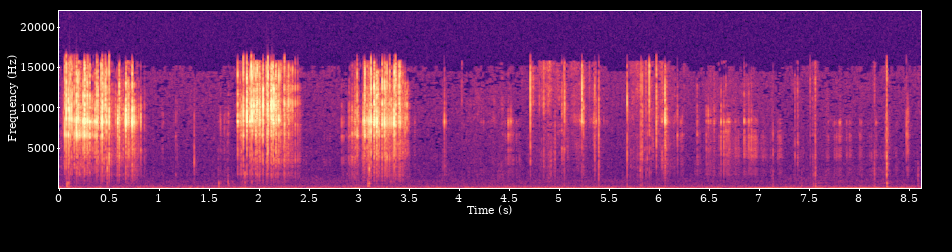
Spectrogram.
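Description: A hand-sized ring teether shaped like a caterpillar, made of translucent blue plastic segments that appear water-filled, with colored beads and a yellow caterpillar head, is held in both hands and tapped and scratched with natural nails. Three bursts of bright, hissy scratching come in the first few seconds, then quieter, scattered sharp clicks and light scraping follow.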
